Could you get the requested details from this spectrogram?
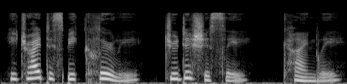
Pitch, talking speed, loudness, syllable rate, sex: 215 Hz, 120 wpm, -18 LUFS, 4.2 syllables/s, female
